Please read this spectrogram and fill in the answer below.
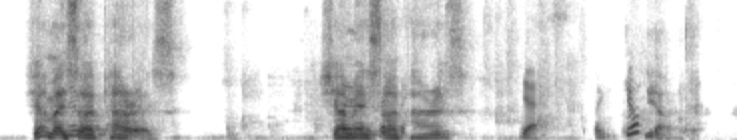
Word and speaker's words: Chamaecyparis: It's the creepy one, and I want to say it's Chamaparis. Chamaecyparis. Chamaecyparis? Yes, thank you. Yeah. You can, of course, be very posh and say Chamaecyparis with a silent H.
